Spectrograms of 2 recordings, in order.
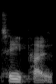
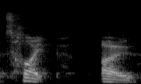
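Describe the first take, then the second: First: The first syllable sounds like 'tee'. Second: The first syllable sounds like 'type'. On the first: This is how the speaker always said it. "I've been calling it Tipo forever" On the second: This is how the film pronounced it. "when they pronounced it, they call it a typo, a type O"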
